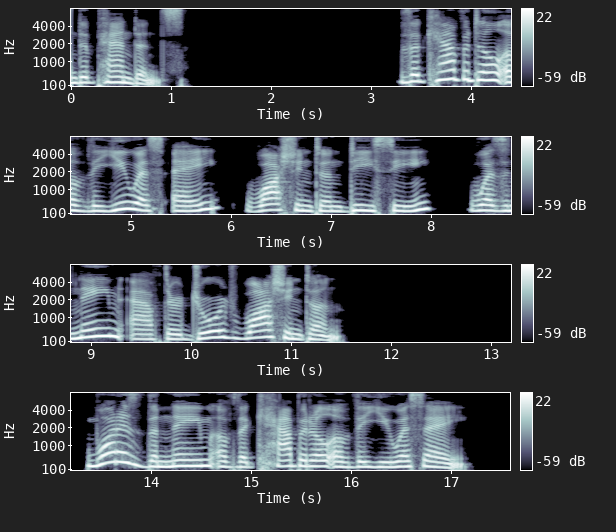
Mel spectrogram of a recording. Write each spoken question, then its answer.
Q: What is the name of the capital of the USA?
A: The name of the capital of the USA is Washington, D.C.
